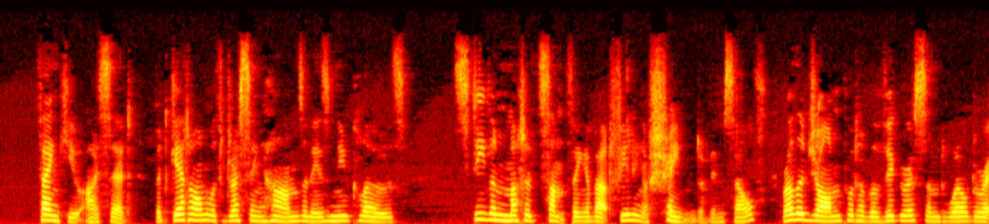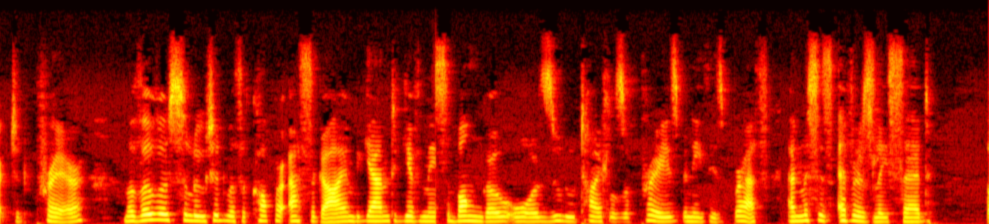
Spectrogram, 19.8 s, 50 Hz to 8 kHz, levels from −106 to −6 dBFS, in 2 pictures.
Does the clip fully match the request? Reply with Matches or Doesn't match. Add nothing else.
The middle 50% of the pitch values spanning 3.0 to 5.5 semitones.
Doesn't match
